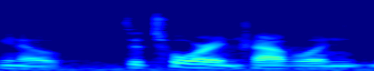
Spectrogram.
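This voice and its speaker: Young male guest from the Philippines, earnest and thoughtful with pauses, faint rumble behind. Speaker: guest, actor and director. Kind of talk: casual interview.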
